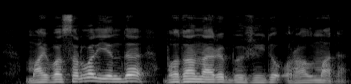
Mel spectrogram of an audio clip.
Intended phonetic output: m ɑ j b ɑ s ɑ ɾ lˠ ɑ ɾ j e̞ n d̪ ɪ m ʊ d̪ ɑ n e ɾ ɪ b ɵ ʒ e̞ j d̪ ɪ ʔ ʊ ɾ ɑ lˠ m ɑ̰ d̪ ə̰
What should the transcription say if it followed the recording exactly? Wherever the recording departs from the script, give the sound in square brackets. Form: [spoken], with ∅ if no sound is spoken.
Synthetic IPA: m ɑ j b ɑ s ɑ ɾ lˠ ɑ ɾ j e̞ n d̪ ɪ [b] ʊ d̪ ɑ n [æ] ɾ ɪ b ɵ ʒ e̞ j d̪ ɪ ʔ ʊ ɾ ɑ lˠ m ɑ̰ d̪ ə̰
